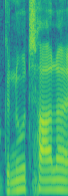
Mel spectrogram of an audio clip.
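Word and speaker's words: GNU Taler: Okay, everyone, welcome to our next talk, buying snacks via NFC with GNU Thaler, or GNU Thaler is I think the better pronunciation.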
